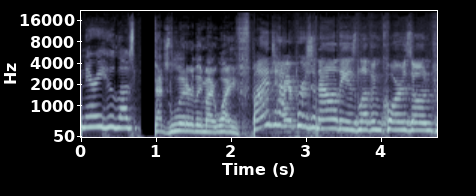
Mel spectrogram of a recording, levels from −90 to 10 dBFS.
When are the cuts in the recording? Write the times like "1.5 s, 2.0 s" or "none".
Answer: 2.2 s, 3.1 s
